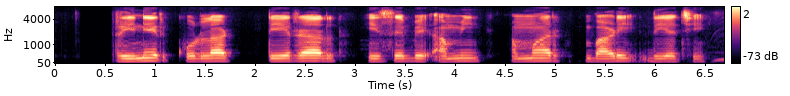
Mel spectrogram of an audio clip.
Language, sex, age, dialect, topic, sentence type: Bengali, male, 18-24, Standard Colloquial, banking, statement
